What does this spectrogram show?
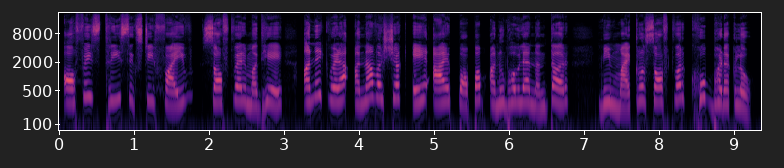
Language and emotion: Marathi, angry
